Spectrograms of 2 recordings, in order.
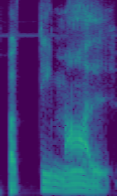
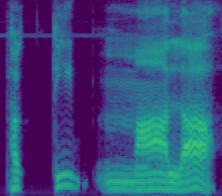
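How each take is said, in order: First: The final 'a' vowel is dropped. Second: The final 'a' vowel is pronounced. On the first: "the North Indians do not use the A at the end" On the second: "this is Bhakti Mala actually"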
